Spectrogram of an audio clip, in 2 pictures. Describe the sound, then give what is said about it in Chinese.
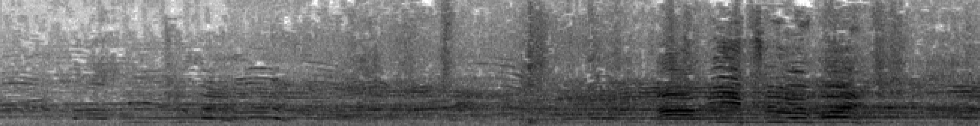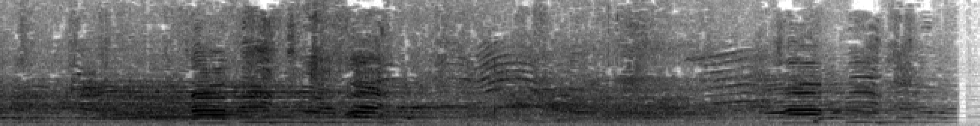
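In early April, residents of the Baoli Ye residential compound in Shanghai shout together in unison because their living supplies are not guaranteed. The many voices make a loud, sustained crowd din, rising and falling in waves for about thirteen seconds before cutting off abruptly. “四月初，上海保利叶小区的居民由于生活物资得不到保障，自发齐声高喊。”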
